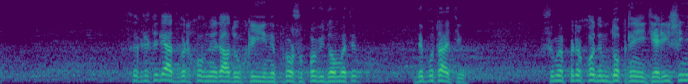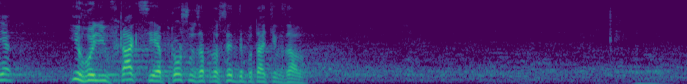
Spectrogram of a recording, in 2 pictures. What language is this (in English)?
Ukrainian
